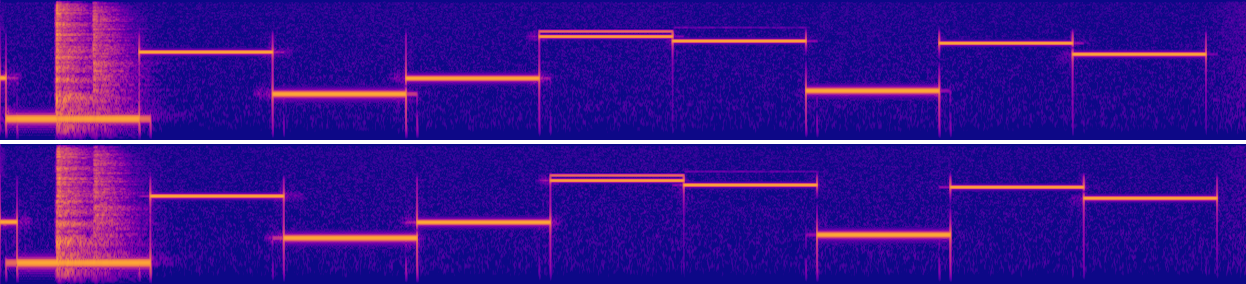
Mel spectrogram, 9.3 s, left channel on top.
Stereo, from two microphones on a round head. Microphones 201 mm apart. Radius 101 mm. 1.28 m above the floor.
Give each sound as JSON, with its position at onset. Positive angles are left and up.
{"t": 0.4, "sound": "crumpling", "side_deg": 80, "distance_m": 4.0}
